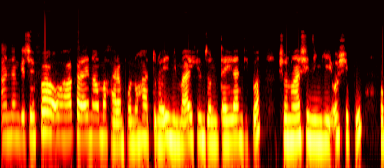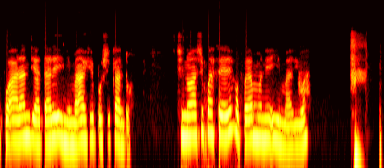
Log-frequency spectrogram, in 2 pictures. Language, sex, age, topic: Oshiwambo, female, 18-24, finance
